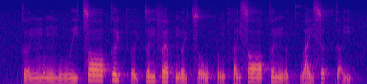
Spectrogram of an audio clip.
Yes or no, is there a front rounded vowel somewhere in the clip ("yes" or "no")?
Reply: yes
